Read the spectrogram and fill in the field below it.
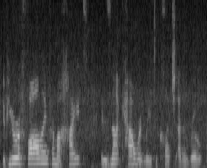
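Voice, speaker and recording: A woman voicing a menacing, schoolmasterish male interrogator from a novel, measured and deliberate, lecturing coldly. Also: a little high, pushed and bright, slight background noise, pitched above the performer's own voice, poor audio. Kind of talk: literary reading of novel dialogue.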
